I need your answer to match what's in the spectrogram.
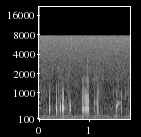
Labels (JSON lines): {"label": "biophony, knock croak", "recorder": "SoundTrap 300"}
